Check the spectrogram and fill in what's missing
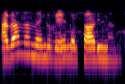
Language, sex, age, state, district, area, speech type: Tamil, female, 18-30, Tamil Nadu, Madurai, urban, conversation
